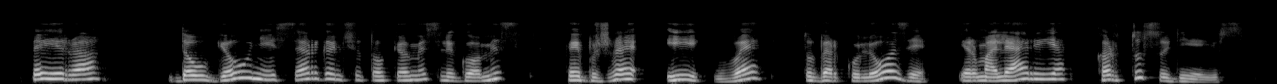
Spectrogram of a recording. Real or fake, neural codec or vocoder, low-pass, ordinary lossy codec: real; none; 7.2 kHz; MP3, 64 kbps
